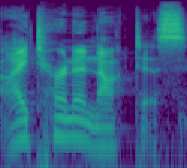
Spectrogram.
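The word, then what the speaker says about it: Aeterna Noctis: a lot of time playing is a or I turn a noctis it's spelled a-e-t-e-r-n-a-n-o-c-t-i-s this is a 2d metroidvania on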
